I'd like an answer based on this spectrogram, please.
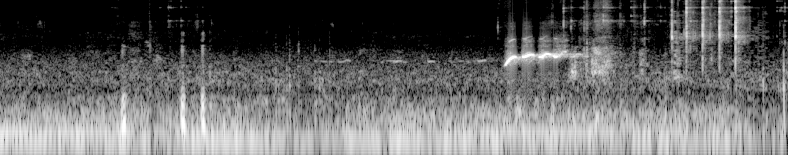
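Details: Siberian Huskies Maya and Pearson playing in the yard after their morning walk: after quiet low hum and a couple of soft thumps, one dog gives a brief wavering whine that rises slightly, followed by sharp clicking sounds.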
